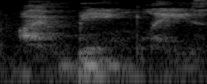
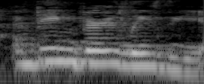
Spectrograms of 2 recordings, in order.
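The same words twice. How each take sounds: First: Whispered playful confession. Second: Louder, leaning on very; loud admission. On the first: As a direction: drop to a breathy whisper, teasing. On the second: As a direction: announce it boldly, playfully. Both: Real, not acted.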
